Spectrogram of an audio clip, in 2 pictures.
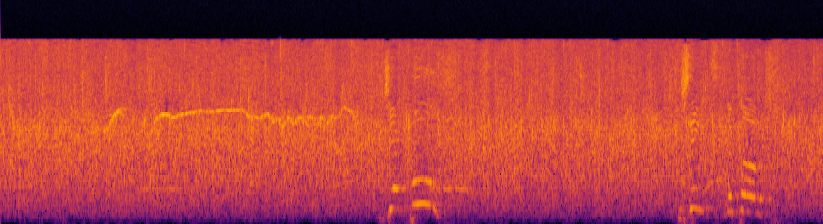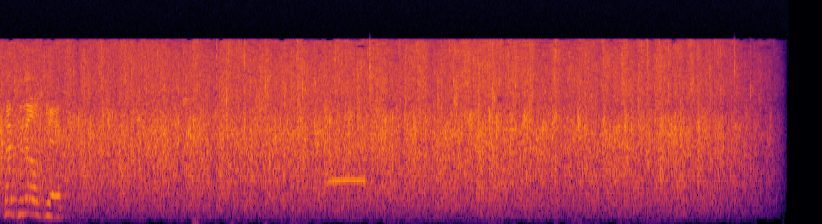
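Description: A large crowd applauds and cheers loudly in a big hall.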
